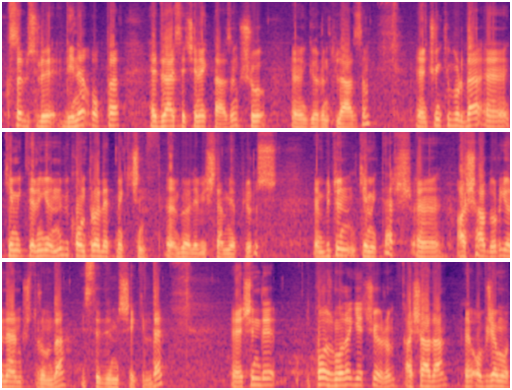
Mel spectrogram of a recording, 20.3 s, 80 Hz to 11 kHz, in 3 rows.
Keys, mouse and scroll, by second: 2.7-7.8 middle drag, 7.8-9.9 right drag, 9.2 Tab, 9.9-16.9 middle drag, 16.9 Tab, 19.7 click.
